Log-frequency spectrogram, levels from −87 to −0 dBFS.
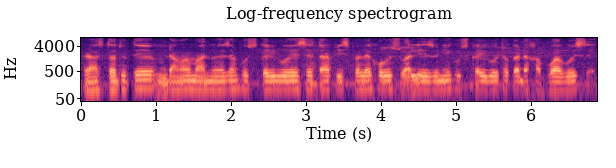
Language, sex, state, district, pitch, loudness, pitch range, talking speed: Assamese, male, Assam, Sonitpur, 110 Hz, -19 LUFS, 110-115 Hz, 155 wpm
